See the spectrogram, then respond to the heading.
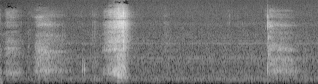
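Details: Female stifling sneezes, with limited success: soft breathy inhalations, then a muffled, suppressed sneeze burst and a later smaller one.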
